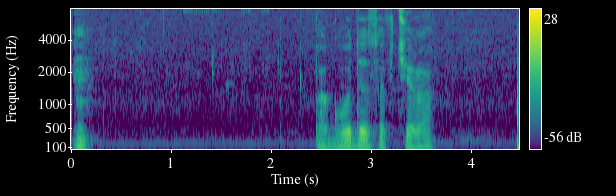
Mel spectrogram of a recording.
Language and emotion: Russian, neutral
